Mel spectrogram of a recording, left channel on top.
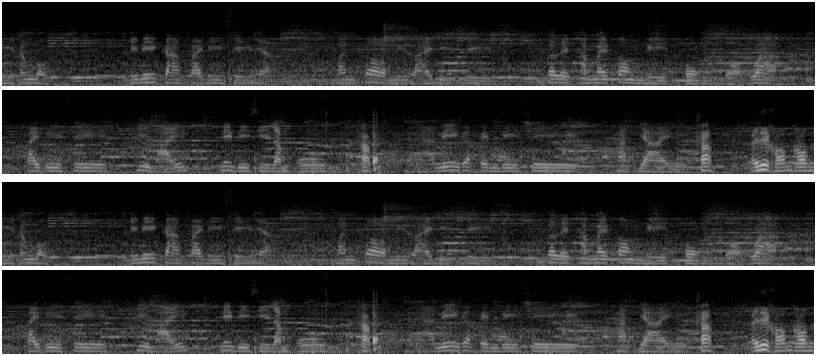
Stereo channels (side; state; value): both; identical; correlation 1.00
